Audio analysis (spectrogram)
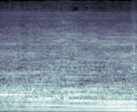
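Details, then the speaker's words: Crompton Parkinson electric motor running on test: steady, even hum with no grinding or rumble, indicating good bearings. "Love that sound. Good bearings."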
